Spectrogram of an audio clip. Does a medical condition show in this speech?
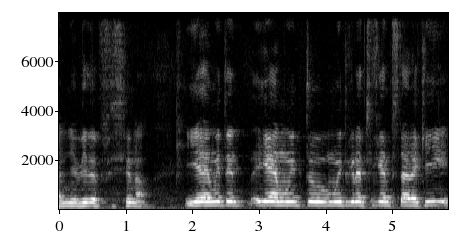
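Yes: cerebral palsy; uses a wheelchair.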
